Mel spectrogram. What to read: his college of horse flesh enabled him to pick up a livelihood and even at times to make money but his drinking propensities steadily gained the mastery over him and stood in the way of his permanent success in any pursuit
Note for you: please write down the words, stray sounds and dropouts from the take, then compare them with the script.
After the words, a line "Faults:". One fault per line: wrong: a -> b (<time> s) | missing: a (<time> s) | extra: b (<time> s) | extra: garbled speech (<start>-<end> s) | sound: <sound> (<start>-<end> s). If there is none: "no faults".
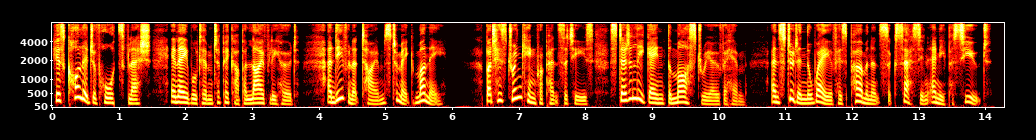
his college of horse flesh enabled him to pick up a livelihood and even at times to make money but his drinking propensities steadily gained the mastery over him and stood in the way of his permanent success in any pursuit
Faults:
sound: dropout (0.9-1.0 s)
